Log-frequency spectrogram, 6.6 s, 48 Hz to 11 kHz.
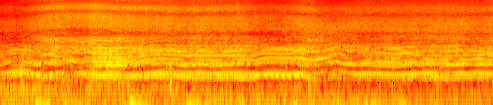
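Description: DJI Mini 3 Pro quadcopter's propellers buzzing close by as it hovers and comes down to land, the whine wavering in pitch as the motors adjust speed.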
